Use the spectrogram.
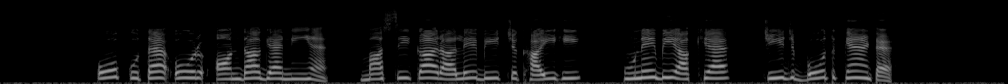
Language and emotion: Dogri, neutral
